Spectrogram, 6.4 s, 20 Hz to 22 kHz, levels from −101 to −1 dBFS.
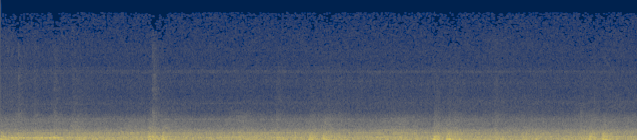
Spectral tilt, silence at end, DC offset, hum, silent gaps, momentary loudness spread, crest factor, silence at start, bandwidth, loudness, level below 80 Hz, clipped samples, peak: -7.5 dB/octave; 0 s; under 0.1%; none; none; 5 LU; 18 dB; 0 s; 18 kHz; -27 LUFS; -52 dBFS; under 0.1%; -8 dBFS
